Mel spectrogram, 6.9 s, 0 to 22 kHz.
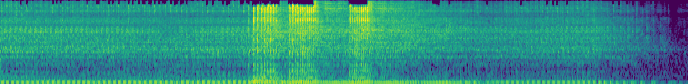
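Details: Kymco Zing 125 scooter after its running issue was sorted: a steady thumping idle, then quick clean blips that rise and fall, back to an even idle; runs healthy.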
